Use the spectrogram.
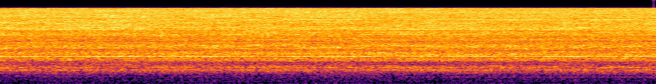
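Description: A heat gun runs continuously while warming up, before being used on painted craft backgrounds, a steady loud rushing blast of air with a thin tonal whine.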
